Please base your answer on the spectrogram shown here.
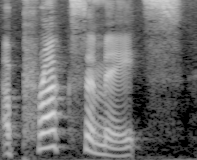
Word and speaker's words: approximate: have to listen carefully the pronunciation is different for the verb and the adjective as an adjective you say approximate the approximate price is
